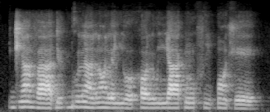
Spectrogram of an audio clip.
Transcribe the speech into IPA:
d͡ʒ ã˦ v aː˨ ɗ ɨ˨˦ ɡ͡b u˦ l ã˧ l ɔ̃˦ l ə˧ ɲ oː˨ h ɔ˦ l u˧ ɲ aː˦ k͡p ũ˦ f i˨ p ɔ̃˦˨ ʃ eː˨

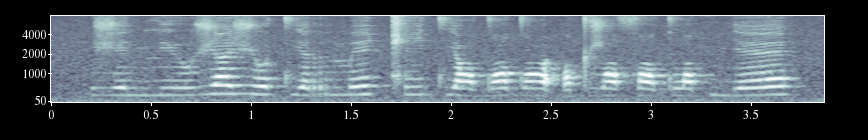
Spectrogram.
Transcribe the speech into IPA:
ʒ e nʲ lʲ ɨ u̯ ʒ a ʒ o tʲ a r m e ǁ i tʲ e j dˤ ɐ dˤ o i̯ ʔ u tˤ ʒ ɐ sˤ a tˤ l ɨ tˤ nʲ ɛ

